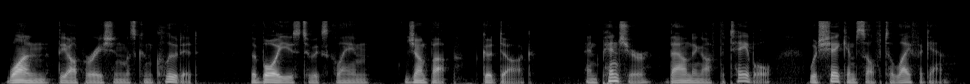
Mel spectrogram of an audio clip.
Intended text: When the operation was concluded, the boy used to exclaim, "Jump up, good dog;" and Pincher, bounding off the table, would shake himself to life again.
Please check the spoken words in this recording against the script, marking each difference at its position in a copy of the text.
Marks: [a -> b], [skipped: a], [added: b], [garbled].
[When -> One] the operation was concluded, the boy used to exclaim, "Jump up, good dog;" and Pincher, bounding off the table, would shake himself to life again.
